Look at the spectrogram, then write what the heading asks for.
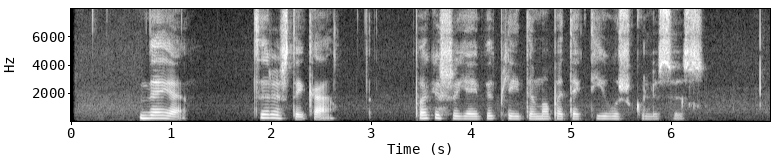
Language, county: Lithuanian, Klaipėda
